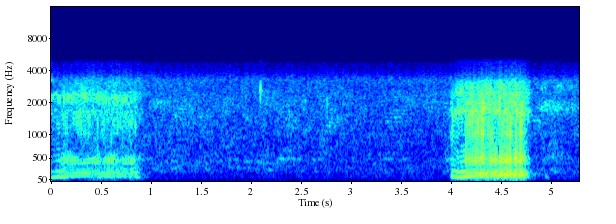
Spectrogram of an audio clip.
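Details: A sleeping merle pit bull dog snoring: two loud, low, rattling snores separated by quiet pauses, recorded on an Android phone.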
